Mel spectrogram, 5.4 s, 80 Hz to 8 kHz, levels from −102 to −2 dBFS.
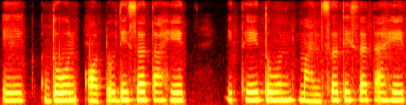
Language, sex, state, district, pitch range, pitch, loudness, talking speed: Marathi, female, Maharashtra, Gondia, 215-225 Hz, 220 Hz, -17 LUFS, 110 wpm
